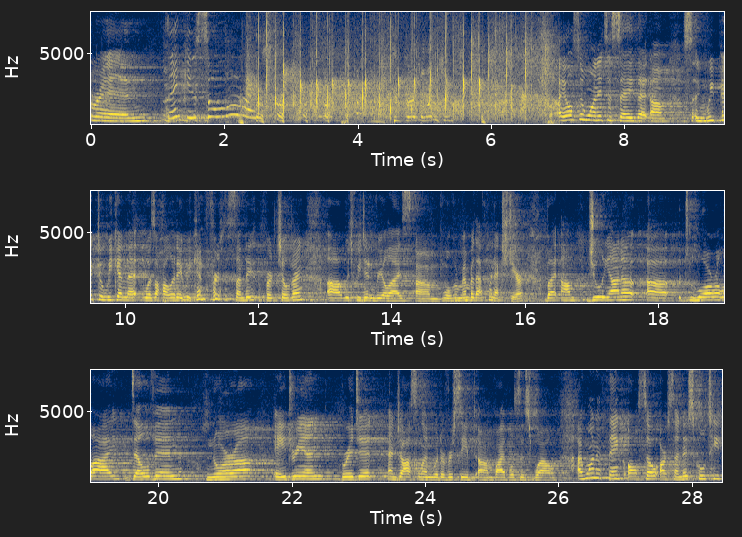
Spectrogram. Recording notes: Pender UMC Traditional Worship.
